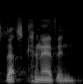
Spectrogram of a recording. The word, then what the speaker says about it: Cynefin: Yes, you might think it's pronounced but it's not. It's How naive. In Welsh, that's Cynefin.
